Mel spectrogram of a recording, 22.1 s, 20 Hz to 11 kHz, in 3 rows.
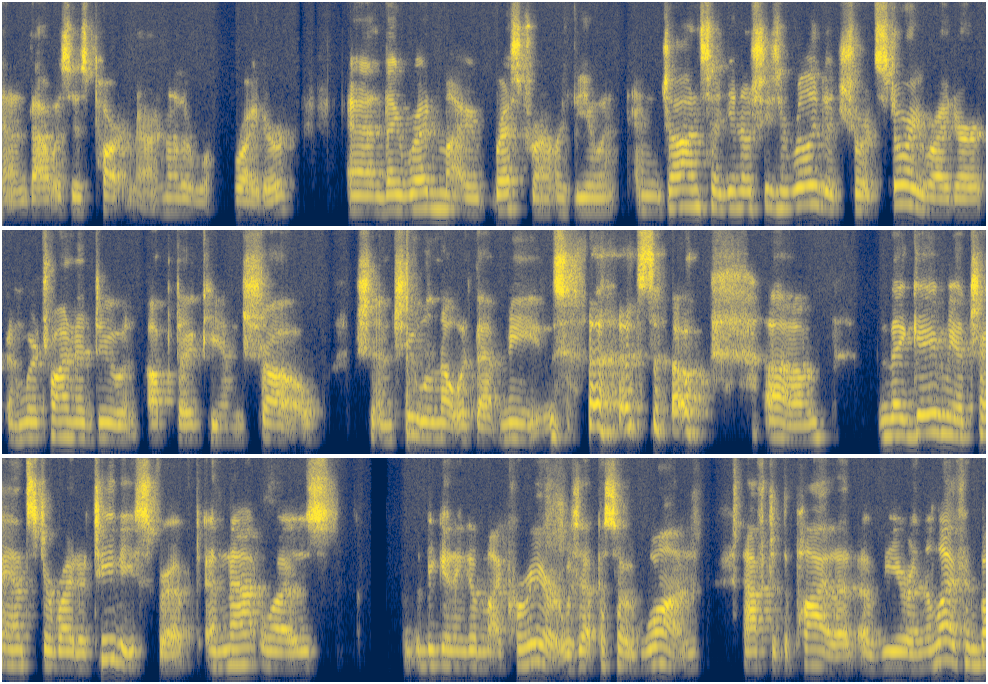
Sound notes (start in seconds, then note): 11.6 chuckling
